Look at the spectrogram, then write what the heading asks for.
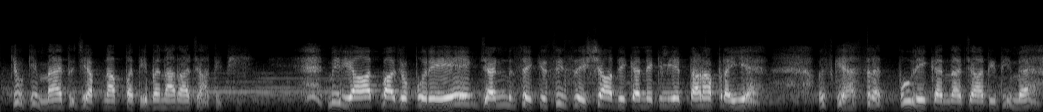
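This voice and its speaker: A woman's voice: medium pitch, close to an everyday voice. A woman voicing a vengeful, menacing female ghost bride in a dramatic horror cartoon style. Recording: muffled audio with loud music bed.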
